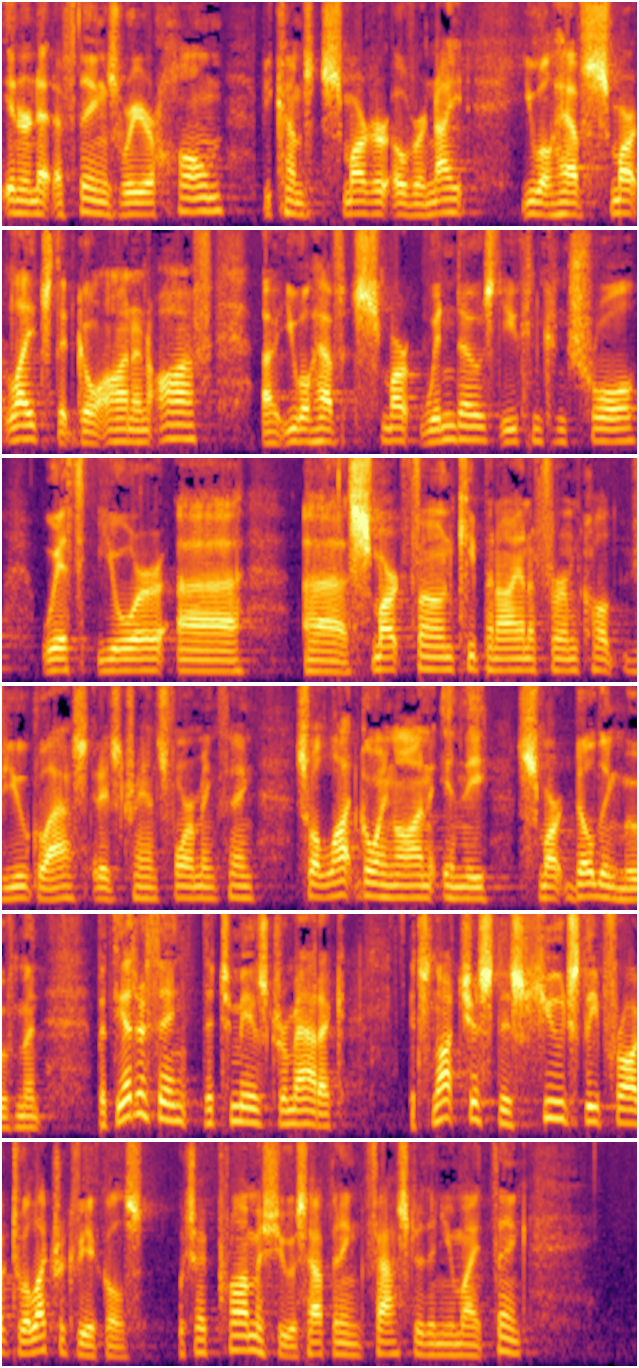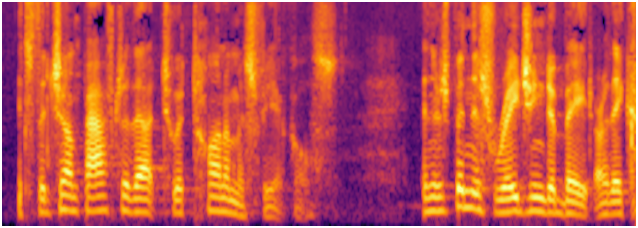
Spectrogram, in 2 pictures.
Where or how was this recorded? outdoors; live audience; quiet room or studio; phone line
live audience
